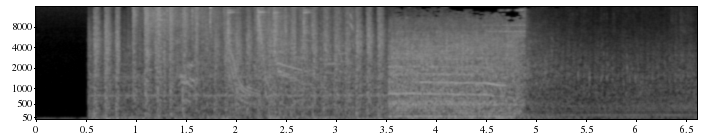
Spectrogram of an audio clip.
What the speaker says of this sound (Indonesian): si Atami ini yang ngeliat pesawatnya langsung melancarin tembakan.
